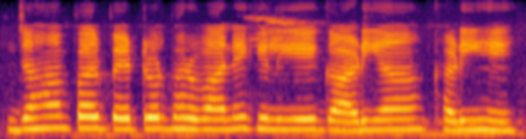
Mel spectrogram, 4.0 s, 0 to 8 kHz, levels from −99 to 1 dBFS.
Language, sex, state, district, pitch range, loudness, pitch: Hindi, female, Madhya Pradesh, Bhopal, 215-235 Hz, -13 LUFS, 225 Hz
